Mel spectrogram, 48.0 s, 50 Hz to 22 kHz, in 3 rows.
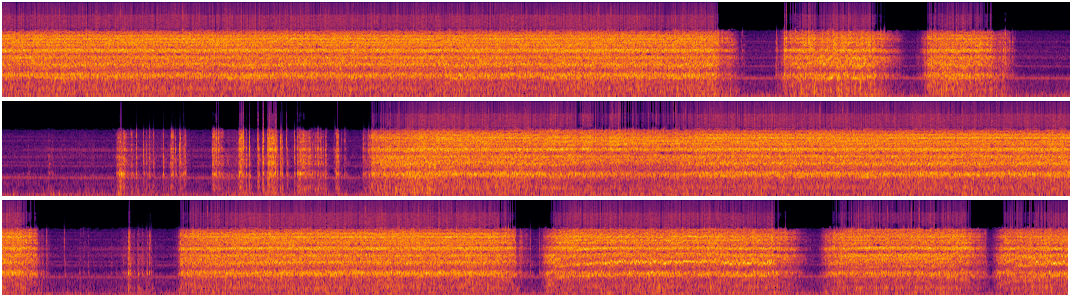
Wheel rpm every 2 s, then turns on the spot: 230, 230, 230, 220, 220, 130, 120, 50, 10, 20, 30, 200, 230, 230, 220, 210, 110, 90, 210, 180, 170, 210, 140, 130.
16-20 32-34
